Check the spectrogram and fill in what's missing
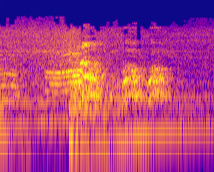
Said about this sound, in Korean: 오늘도 짖는 모습 제대로 보여주는데요.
